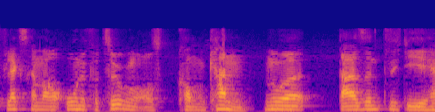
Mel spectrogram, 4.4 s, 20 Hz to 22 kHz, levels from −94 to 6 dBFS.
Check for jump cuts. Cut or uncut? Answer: cut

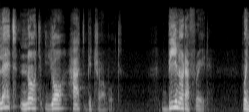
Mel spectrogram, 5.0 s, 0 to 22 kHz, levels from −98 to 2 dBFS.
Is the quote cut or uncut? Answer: uncut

